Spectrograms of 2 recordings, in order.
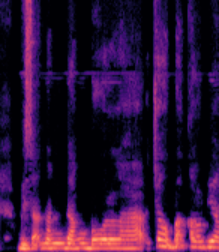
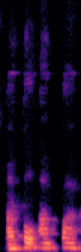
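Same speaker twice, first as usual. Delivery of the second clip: normal talking voice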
